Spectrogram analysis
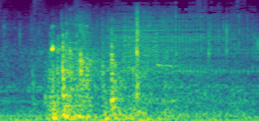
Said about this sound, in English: Beyond it, a door at the back swung open.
